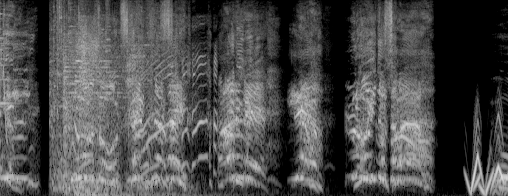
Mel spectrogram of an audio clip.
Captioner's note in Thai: เคร้ง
